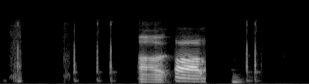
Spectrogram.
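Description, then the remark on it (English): A few sharp, scattered keystrokes tap on a computer keyboard, with a short stretch of voiced speech breaking in between the clicks. “Is someone's typing too obnoxious?”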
